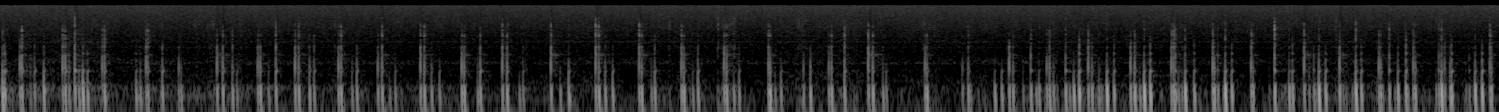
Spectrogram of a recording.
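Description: Fingertips tap and scratch the surface of a large, round, solid wooden tree slice board held upright. Dozens of quick, dull, low-pitched taps die away almost instantly, with brief brighter clicks and a faint low hum between them. The tapping runs steadily throughout and grows denser and louder toward the end.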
